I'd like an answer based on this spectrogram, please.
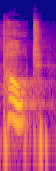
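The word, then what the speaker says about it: פת: The pei and the tav, it's a different vowel point in it, and it's pronounced pot, and it literally represents a hinge on a door.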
